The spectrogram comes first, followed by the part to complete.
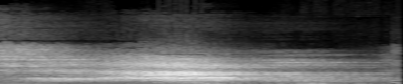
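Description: Eerie, echoing whispering sound effect, a breathy hiss that swells to its loudest about halfway through and then fades away, standing for voices whispering from deep inside a cave.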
